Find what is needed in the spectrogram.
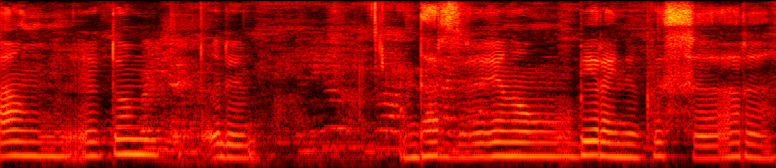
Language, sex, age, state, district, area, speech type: Bodo, female, 30-45, Assam, Kokrajhar, rural, spontaneous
